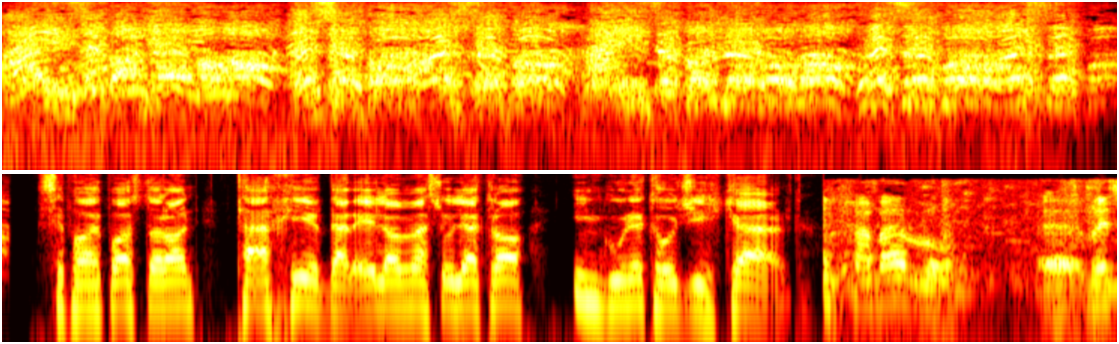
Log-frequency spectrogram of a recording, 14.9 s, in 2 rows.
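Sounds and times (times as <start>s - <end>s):
protest crowd chanting in unison: 0.0s - 7.5s
speech: 7.8s - 14.8s.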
